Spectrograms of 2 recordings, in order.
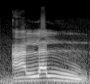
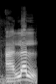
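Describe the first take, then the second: First: The final lam is fully sounded and held. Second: The final lam is cut short and incomplete. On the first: The speaker calls it right. "masih ada uh, penyempurnaan huruf lamnya" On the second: The speaker calls it wrong. "bukan alal"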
